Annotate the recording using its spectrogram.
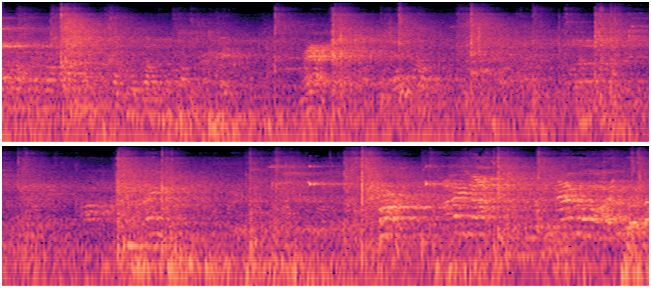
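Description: Badminton play in a large echoing gym hall: a string of sharp racket strikes on the shuttlecock and other thuds at uneven intervals, with voices talking in the background.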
